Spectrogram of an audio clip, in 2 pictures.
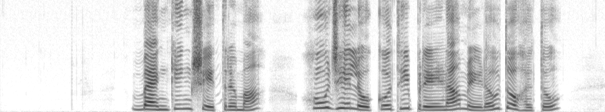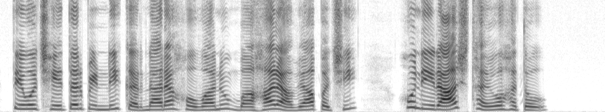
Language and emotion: Gujarati, sad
